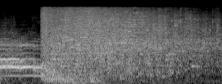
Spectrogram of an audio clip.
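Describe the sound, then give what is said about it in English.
Glass shattering as a cabinet holding gold models is struck with a phaser rifle: one sudden loud crash of breaking glass, then a bright spray of tinkling shards that slowly dies away. “He smashes a cabinet containing gold models of the Enterprise with his phaser rifle”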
